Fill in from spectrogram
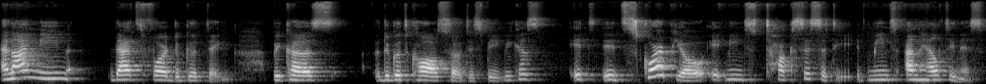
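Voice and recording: A woman at medium pitch with ordinary pitch variation, fairly slow and with few pauses, in audible room echo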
